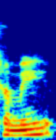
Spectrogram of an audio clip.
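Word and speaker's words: Camus: this year by Albert Camu. people say in English Albert Kami. I think that's the correct French pronunciation.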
